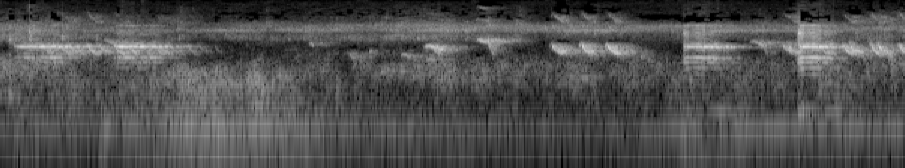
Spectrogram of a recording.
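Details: Square-tailed bulbuls (Hypsipetes ganeesa) at Nelliyampathy, Kerala, a hill-forest bird often in flocks: bright, slurred, high-pitched chirps and short whistled notes in quick, uneven, chatty bursts, several voices overlapping, over a faint low hum.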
